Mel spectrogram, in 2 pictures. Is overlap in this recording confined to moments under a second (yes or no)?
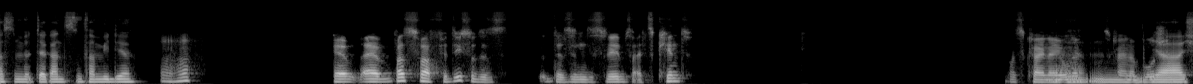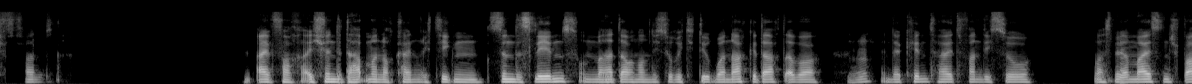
no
